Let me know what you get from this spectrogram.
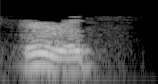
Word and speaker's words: eretz: So every time in Isaiah 24 that I read either earth or land, it comes from the same Hebrew word, which is pronounced in English, eretz, and it means the firm or the land in opposition to the sea.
